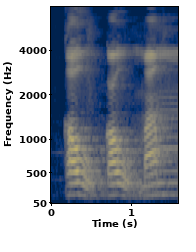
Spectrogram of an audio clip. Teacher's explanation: قو مم، میم کے بعد میم آ گیا، یہاں پہ ادغام ہو رہا ہے، تنوین کی بجائے ادغام، یعنی ایک میم کی آواز دوسری میم میں مدغم ہو رہی ہے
